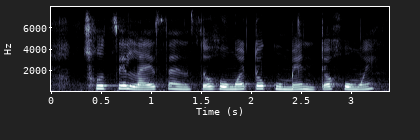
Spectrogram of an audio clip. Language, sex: Tswana, female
